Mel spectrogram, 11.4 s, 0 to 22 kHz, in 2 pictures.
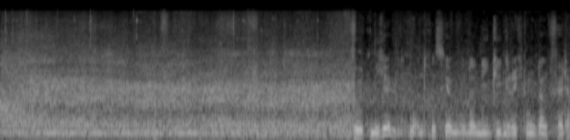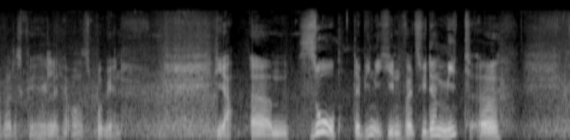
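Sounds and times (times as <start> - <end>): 
bus driving past outside with engine drone and road noise: 0.0 - 7.9
speech: 3.5 - 11.3.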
